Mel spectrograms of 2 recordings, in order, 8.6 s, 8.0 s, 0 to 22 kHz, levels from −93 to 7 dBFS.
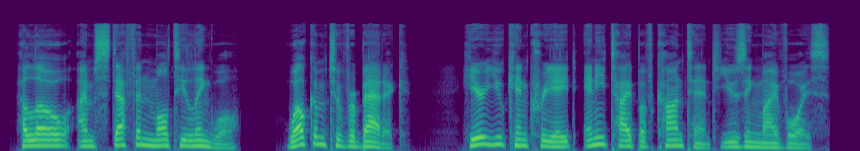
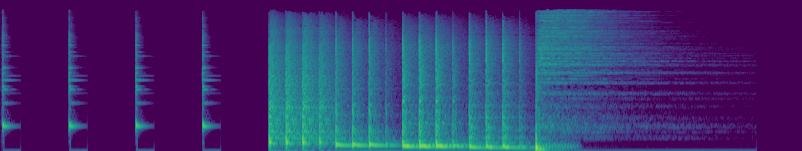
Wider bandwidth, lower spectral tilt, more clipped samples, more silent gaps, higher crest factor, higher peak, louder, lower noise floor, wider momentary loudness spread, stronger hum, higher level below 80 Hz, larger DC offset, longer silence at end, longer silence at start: second, 12 kHz vs 17 kHz; about the same, -5.5 dB/octave vs -5 dB/octave; neither; second, 2.41-2.76 s vs 0.21-0.68 s, 0.87-1.35 s, 1.54-2.02 s, 2.21-2.69 s; about the same, 18 dB vs 22 dB; about the same, -4 dBFS vs -4 dBFS; about the same, -22 LUFS vs -24 LUFS; about the same, -72 dBFS vs -72 dBFS; second, 10 LU vs 15 LU; neither; second, -54 dBFS vs -40 dBFS; neither; second, 0.35 s vs 1.9 s; first, 0.2 s vs 0 s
